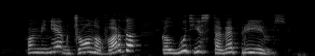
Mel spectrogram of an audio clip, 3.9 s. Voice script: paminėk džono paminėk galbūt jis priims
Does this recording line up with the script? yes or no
no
